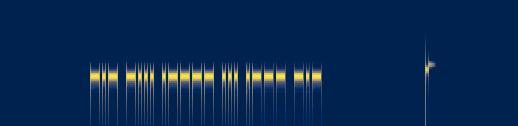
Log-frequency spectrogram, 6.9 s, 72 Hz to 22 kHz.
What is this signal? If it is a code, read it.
Morse code, heard as a keyed tone, about 30 wpm, 700 Hz. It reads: KB1SJK
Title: USA Call Signs - 6 Characters - 2x Character Spacing - 30wpm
